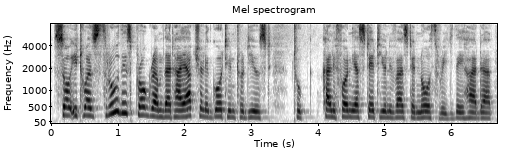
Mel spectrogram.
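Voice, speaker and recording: A middle-aged woman from Uganda is a guest on a local library show. She explains her background and her storytelling program in a measured, patient way. Her pitch sits in the middle range. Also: darkish tone. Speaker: guest storyteller and English professor. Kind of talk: interview answers.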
